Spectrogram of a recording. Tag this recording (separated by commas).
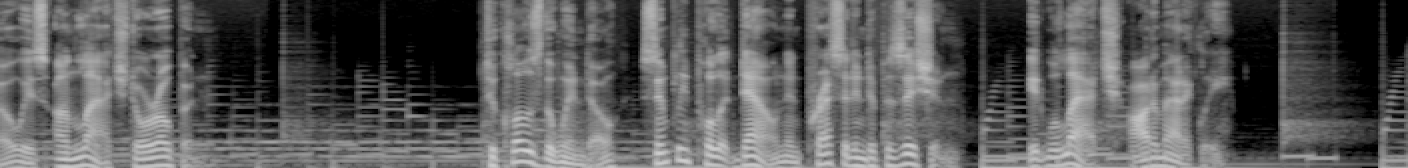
Speech, Music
